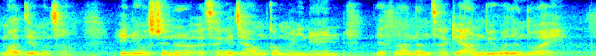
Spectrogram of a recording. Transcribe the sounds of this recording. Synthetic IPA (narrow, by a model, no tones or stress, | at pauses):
maːd̪ʱjəməsã | junjuʋəɾsʈinəɾɐ̰sãːkʰed͡ʑaːmkɐmainaːɦɪnɪ̆ | ɐ̰̃sãɐn̤ənɪ̆sãɡjaːnbiʋɐd̪ʱə̃nd̪oaːɦeː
